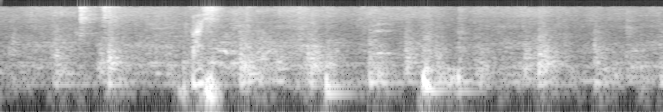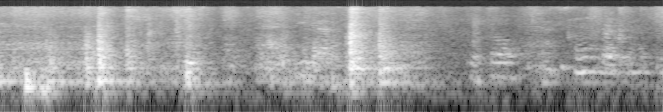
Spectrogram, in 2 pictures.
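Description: Chairs scrape and thump as they are shuffled back into place, a steady clatter of wooden knocks and drags over several seconds, with people murmuring and chatting throughout.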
